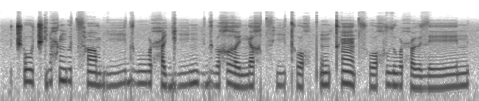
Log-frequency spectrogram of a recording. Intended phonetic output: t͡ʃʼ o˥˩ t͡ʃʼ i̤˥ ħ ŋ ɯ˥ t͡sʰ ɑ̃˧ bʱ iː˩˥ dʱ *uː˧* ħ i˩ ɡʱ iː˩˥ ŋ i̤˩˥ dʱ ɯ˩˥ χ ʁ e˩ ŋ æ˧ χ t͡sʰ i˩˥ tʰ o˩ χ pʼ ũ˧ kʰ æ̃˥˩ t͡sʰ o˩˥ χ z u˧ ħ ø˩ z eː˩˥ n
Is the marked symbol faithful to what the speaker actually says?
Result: yes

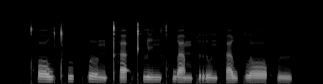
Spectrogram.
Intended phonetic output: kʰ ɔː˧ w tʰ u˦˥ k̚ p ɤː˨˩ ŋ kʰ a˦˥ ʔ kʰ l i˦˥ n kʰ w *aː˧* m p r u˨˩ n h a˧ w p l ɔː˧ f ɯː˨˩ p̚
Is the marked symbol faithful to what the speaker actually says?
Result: no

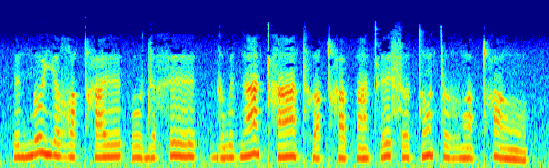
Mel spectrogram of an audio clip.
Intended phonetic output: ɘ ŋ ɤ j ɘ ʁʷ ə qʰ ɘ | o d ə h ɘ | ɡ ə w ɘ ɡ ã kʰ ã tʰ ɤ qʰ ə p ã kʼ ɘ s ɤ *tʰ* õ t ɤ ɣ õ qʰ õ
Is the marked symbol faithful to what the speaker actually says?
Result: no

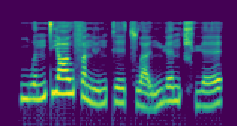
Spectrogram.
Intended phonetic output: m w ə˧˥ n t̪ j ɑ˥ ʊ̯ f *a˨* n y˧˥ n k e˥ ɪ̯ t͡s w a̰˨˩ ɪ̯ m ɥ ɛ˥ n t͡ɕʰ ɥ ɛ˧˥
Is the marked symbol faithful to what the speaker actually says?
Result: yes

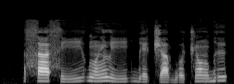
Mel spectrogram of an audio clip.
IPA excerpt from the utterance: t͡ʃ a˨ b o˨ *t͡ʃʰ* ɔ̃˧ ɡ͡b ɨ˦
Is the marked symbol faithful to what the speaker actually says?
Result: no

